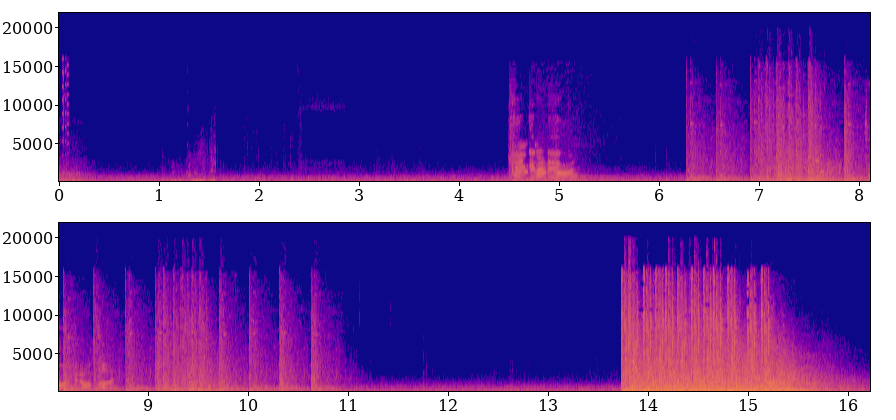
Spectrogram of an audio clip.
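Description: Shotgun blasts and other weapon fire in Mass Effect Legendary Edition come in scattered bursts across quieter stretches, building to a loud burst of fire near the end, with a voice speaking in between.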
